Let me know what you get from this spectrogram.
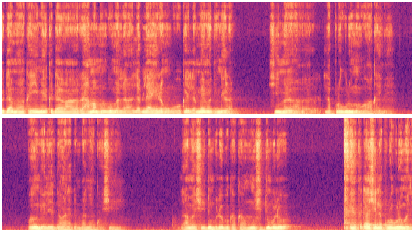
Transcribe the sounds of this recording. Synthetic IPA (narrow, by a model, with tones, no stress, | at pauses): o˦da˦ma˦ka˨ji˦ma˦ki˦da˦wa˦ɾa˨ɦa˦ma˨mu˨ŋɡo˦ma˨la˨la˨bla˦hi˦ɾa˨mu˨ŋɡo˨˦ka˦˨la˨ma˦i˦ma˨du˦ni˦ja˨ɾa˨b | ʃi˦ma˨la˨pːu˦ɾo˦ɡu˦ɾu˦˨mu˨ŋɡo˨wa˦ka˨ji˨ma̰˨ | wa˦wu˦ndo˨ne˦da˨˦ŋa˦na˨di˨mba˦lma˨ko˨ʃi˦ni˦ | da˦ma˨ʃi˦du˦mbu˨lo˦bu˨ka˨ka˨mu˦ʃi˨du˦mbu˦lo˦ | ku˦da˦ʃ̬i˦la˨pːu˦ɾo˦ɡu˦ɾo˦ma˨ni˨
